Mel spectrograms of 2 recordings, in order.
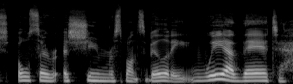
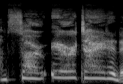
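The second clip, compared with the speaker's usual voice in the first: higher, mildly cross voice of the skin; irritated skin voice; 10 semitones higher than usual. Retold or imitated. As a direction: voice the irritated skin, a touch annoyed. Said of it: "angry voice".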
